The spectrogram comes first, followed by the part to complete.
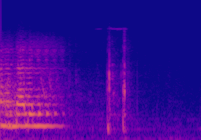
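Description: A voice trails off, then a Hindustan Ambassador's car door is opened with two sharp clicks close together, a little over a second in.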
